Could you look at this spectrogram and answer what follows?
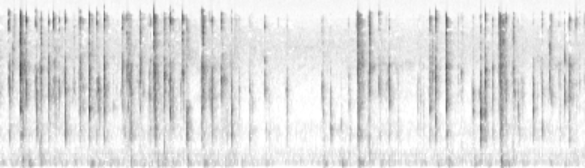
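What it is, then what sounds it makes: Plastic keyboard keys, hollow-sounding. Fingertips with short nails type on a black plastic keyboard with hollow, round retro-style plastic keycaps in cream, pink and red. The clip is a quick run of short, dry, bright clicks that stops for a brief pause near the middle, then resumes.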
